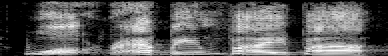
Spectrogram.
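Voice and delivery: very high, slow squeaky toy; creepy toy chorus voice. A narrator's reading. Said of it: "says a voice".

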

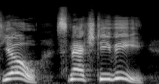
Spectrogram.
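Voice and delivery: drawn-out high call of "Yo, Snatch T V."; slow, high hail across the beach. Retold or imitated. Rapper spots him on Venice Beach and calls out slowly. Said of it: "He goes".

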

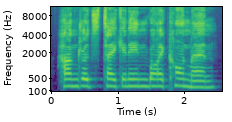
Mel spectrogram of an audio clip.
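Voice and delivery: high, slow headline cry; newsboy calling headlines. Acted.

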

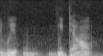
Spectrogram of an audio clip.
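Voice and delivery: "We, we don't" drawn out slowly and settled. Shown as a demonstration. Pastor answering believers who demand answers, slow and settled. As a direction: let "We, we don't" sink in slowly. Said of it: "I just say".

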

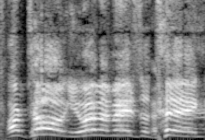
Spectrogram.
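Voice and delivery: high, loud mock Louis voice. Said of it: "Louis is like".

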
